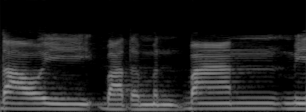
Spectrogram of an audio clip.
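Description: A man's voice in drawn-out, evenly pitched syllables that sound chant-like, in two long stretches with a short break between them.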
